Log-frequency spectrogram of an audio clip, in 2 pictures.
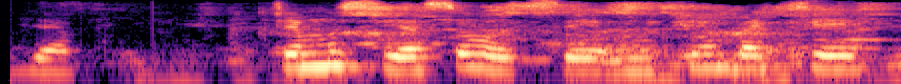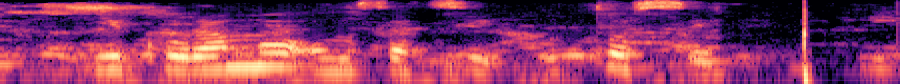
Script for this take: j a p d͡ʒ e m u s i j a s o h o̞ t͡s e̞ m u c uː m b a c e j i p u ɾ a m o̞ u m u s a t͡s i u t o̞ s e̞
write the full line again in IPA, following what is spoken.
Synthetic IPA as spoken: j a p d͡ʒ e m u s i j a s o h o̞ t͡s e̞ m u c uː m b a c e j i k u ɾ a m o̞ u m u s a t͡s i u t o̞ s e̞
